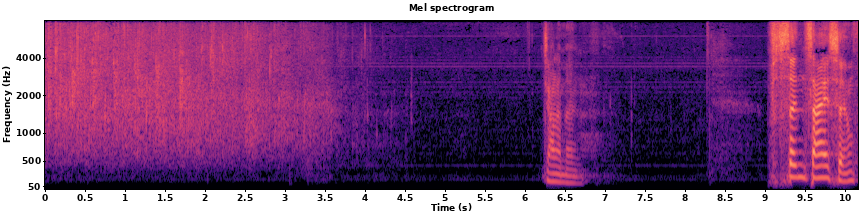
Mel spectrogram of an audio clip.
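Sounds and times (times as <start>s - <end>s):
audience applause: 0.0s - 4.3s
speech: 6.3s - 6.8s, 9.3s - 10.1s.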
